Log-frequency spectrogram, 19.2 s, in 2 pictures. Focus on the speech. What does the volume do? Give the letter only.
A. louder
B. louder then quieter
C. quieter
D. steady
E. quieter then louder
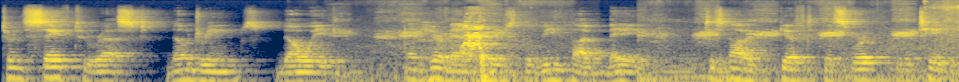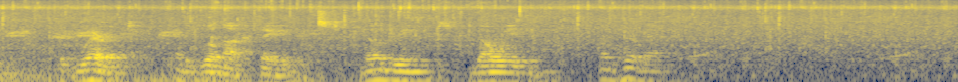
D.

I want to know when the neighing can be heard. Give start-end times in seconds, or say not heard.
4.0-5.2.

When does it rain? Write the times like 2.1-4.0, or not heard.
9.2-19.1.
